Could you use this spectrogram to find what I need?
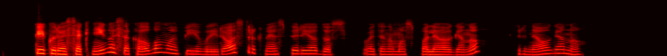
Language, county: Lithuanian, Vilnius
